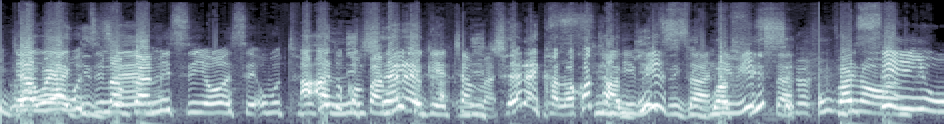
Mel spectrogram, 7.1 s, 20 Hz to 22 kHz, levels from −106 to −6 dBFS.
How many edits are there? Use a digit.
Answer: 1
